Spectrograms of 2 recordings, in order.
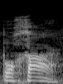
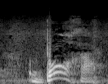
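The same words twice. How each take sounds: First: The stress is on the last syllable. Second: The stress is on the first syllable. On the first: The speaker calls it wrong. "it's not mila ra" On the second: The speaker calls it right. "It's mila el"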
